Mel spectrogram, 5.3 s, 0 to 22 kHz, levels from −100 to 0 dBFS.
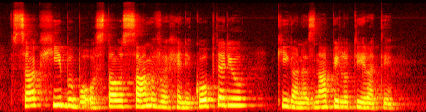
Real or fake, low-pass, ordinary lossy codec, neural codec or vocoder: real; 19.8 kHz; none; none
